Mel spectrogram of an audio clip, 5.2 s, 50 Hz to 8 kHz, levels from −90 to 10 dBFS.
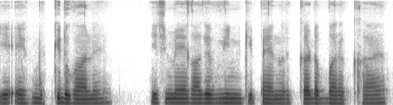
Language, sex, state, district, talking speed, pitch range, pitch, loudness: Hindi, male, Uttar Pradesh, Saharanpur, 170 wpm, 110-120 Hz, 115 Hz, -18 LUFS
